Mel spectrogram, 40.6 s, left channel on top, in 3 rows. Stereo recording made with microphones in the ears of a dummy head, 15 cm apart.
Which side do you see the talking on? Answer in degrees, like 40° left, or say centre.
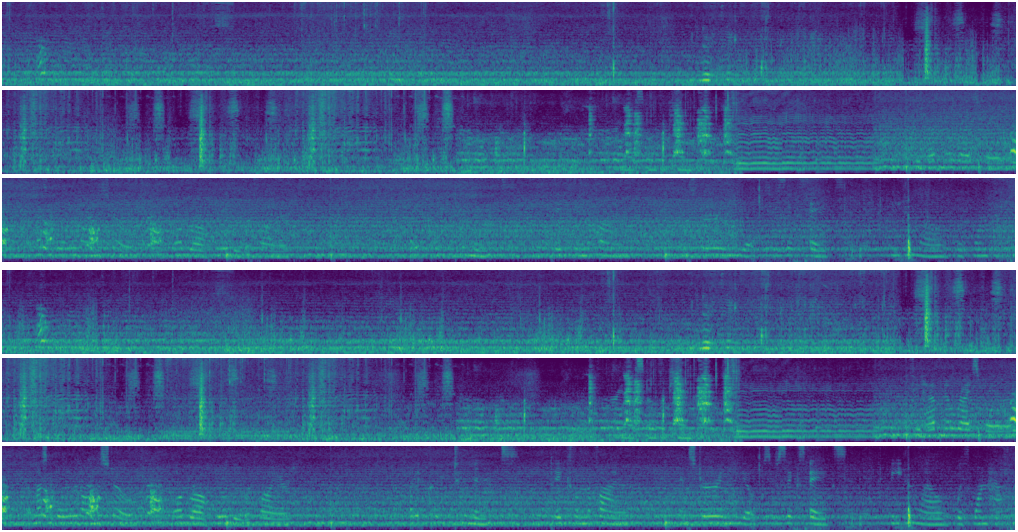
40° right.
